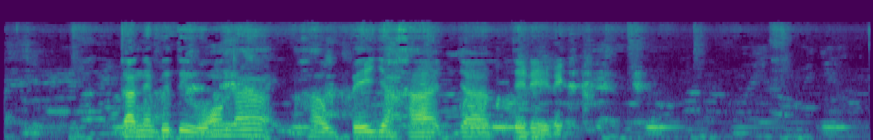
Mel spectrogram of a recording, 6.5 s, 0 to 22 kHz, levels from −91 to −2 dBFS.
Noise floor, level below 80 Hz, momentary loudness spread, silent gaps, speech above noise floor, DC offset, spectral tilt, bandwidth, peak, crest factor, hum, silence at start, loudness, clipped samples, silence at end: -49 dBFS; -52 dBFS; 18 LU; none; 22 dB; under 0.1%; -4.5 dB/octave; 11.5 kHz; -6 dBFS; 22 dB; none; 0.05 s; -26 LUFS; under 0.1%; 0.15 s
